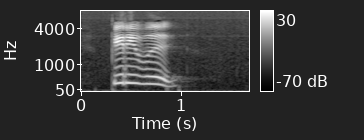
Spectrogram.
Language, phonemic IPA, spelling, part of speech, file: Tamil, /pɪɾɪʋɯ/, பிரிவு, noun, Ta-பிரிவு.ogg
- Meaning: 1. separation, severance 2. division 3. partition 4. disunion, disagreement, dissension 5. section, chapter (as of a book), paragraph 6. loosening, ripping, parting 7. secession, schism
